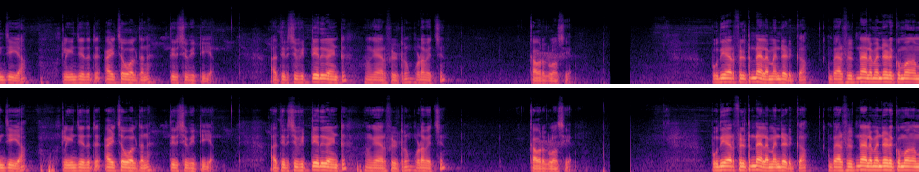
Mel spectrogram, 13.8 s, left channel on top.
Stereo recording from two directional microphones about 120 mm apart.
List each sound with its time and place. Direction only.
0.0 s speech: 40° right (ahead or behind)
0.6 s a sound: 25° right (ahead or behind)
0.9 s speech: 40° right (ahead or behind)
7.9 s speech: 40° right (ahead or behind)
9.9 s a man's voice: 40° right (ahead or behind)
